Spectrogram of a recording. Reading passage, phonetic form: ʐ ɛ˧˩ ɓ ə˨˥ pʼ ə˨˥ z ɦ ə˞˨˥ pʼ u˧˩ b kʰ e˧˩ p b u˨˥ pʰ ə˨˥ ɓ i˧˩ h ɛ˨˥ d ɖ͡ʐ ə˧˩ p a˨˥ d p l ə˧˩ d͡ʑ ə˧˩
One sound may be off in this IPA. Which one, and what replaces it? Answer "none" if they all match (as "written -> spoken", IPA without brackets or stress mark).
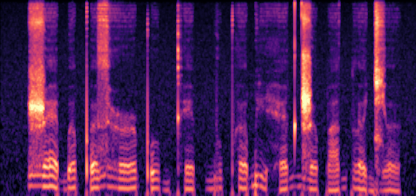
none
